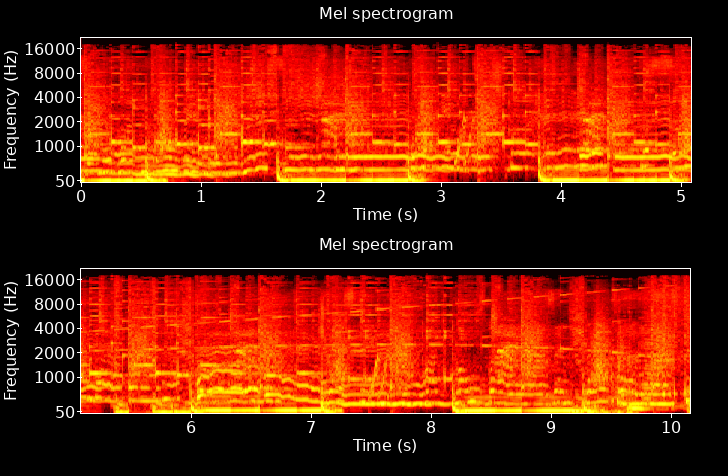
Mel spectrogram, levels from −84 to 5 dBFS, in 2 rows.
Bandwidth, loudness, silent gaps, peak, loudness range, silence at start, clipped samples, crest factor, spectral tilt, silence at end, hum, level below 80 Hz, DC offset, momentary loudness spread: 19 kHz; -17 LUFS; none; -4 dBFS; 1 LU; 0 s; under 0.1%; 12 dB; -5 dB/octave; 0 s; none; -22 dBFS; under 0.1%; 3 LU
